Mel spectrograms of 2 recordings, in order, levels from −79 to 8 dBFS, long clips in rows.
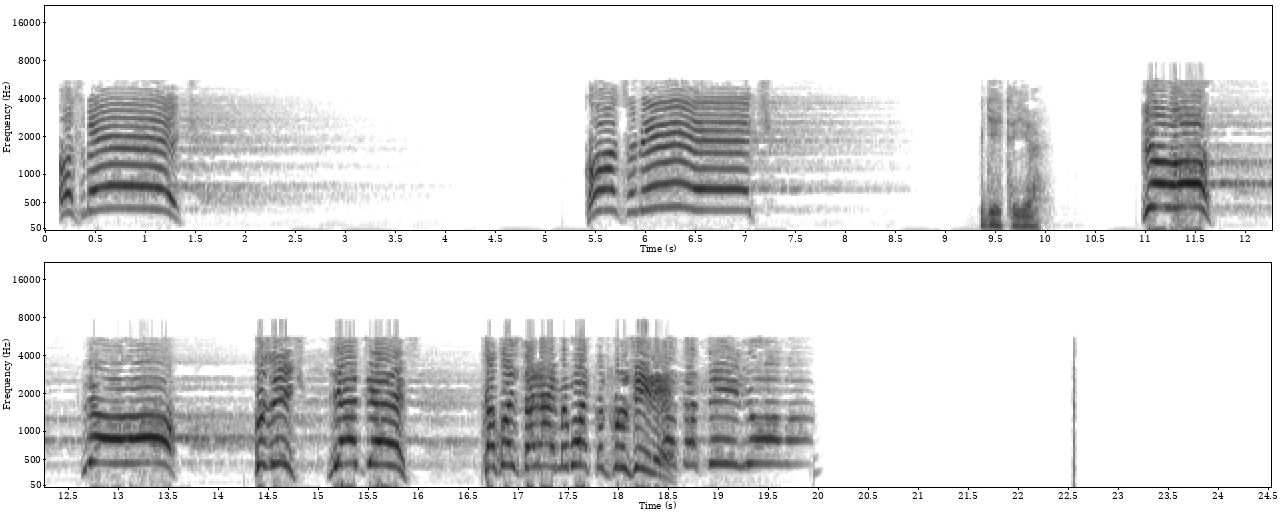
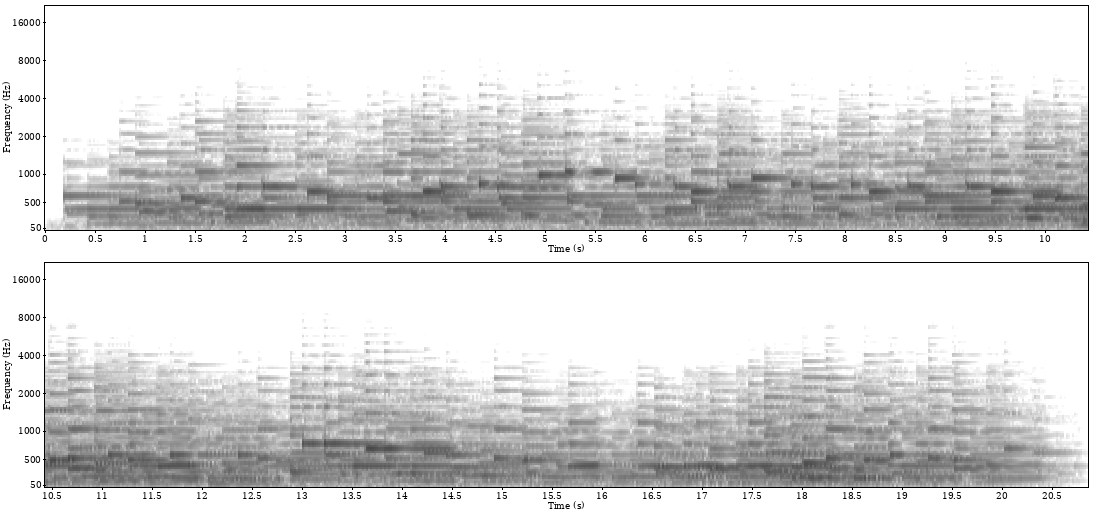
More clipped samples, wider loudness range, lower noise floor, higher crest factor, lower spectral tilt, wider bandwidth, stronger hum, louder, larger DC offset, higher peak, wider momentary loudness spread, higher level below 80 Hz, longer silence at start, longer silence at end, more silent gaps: first, 0.3% vs under 0.1%; first, 13 LU vs 3 LU; first, -77 dBFS vs -45 dBFS; about the same, 14 dB vs 16 dB; second, -4.5 dB/octave vs -9 dB/octave; first, 8 kHz vs 7 kHz; neither; first, -9 LUFS vs -26 LUFS; neither; first, 0 dBFS vs -10 dBFS; first, 16 LU vs 7 LU; first, -44 dBFS vs -52 dBFS; about the same, 0.15 s vs 0.2 s; first, 4.65 s vs 0.25 s; neither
